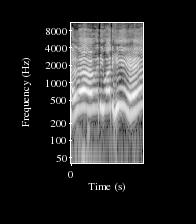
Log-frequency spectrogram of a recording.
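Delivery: shrill, very loud, high hollering. Calling into an open doorway to see if anyone is home: yelling. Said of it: "why are you yelling".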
